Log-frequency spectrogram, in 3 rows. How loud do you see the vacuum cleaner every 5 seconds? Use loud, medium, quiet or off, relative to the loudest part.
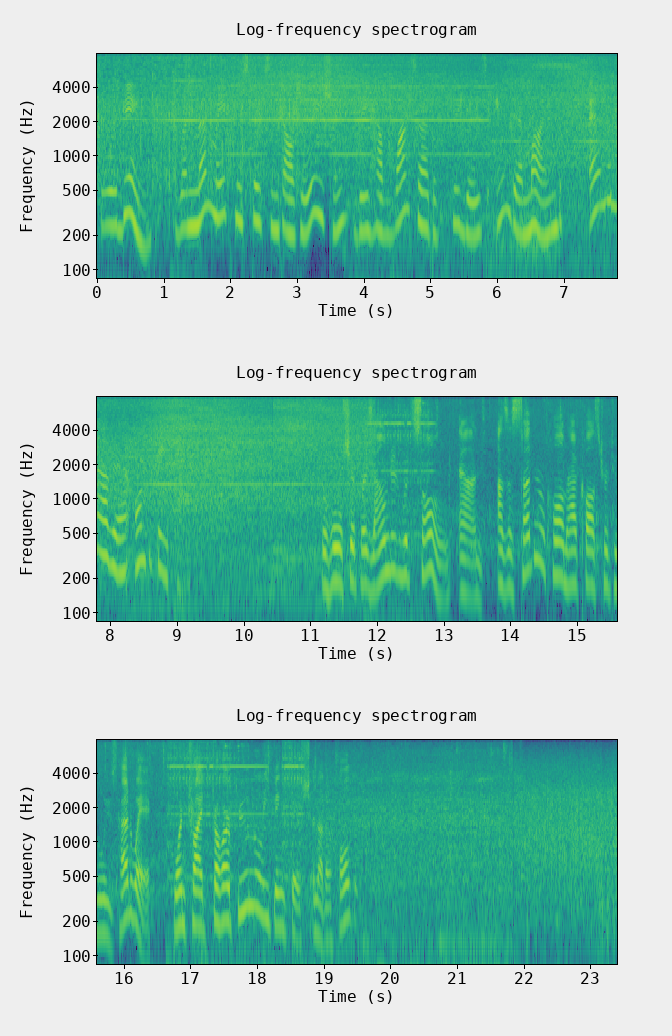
loud, loud, loud, off, off.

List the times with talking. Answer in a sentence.
You can hear the talking from 0.1 to 9.2 s and from 11.2 to 19.5 s.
